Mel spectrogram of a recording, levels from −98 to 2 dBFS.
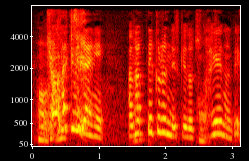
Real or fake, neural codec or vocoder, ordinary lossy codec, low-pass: fake; vocoder, 44.1 kHz, 128 mel bands, Pupu-Vocoder; none; 7.2 kHz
